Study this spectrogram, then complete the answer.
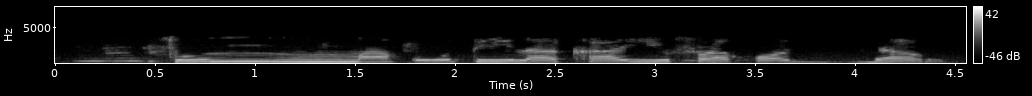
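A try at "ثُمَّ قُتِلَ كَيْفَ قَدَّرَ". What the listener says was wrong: Nah, namun catatannya yaitu pengucapannya tidak dimonyongkan roknya. Jadi qaddar, tidak qaddar.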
